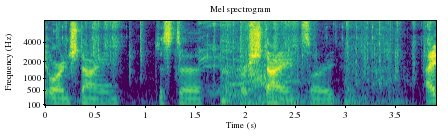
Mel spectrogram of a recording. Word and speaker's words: Ornstein: It's never spoken in game, so whatever, but it's spelled like a Germanic word, so it's probably Ornstein.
